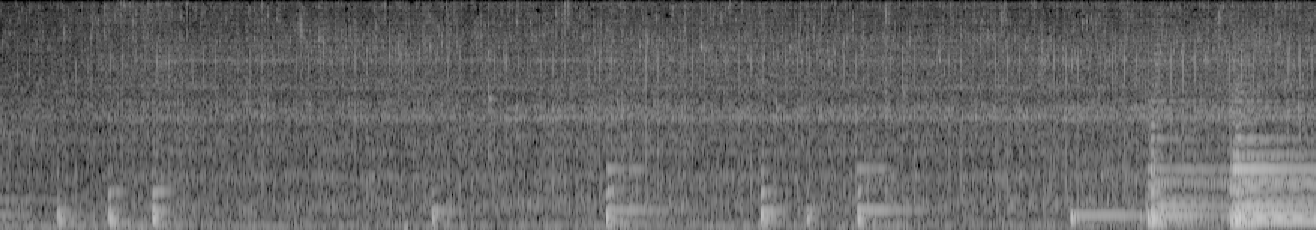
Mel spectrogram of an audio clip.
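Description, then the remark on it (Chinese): An aquarium air pump bubbling water in a home living room on a quiet night: a steady fizzing hiss with irregular low, hollow bubble pops that grow louder and more frequent toward the end. No one speaks. “最后，宁静的夜里，我家客厅剩下不停止为鱼缸扬水打气的声音。”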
